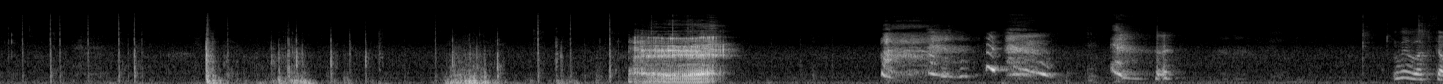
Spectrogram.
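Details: Two girls burping on purpose: several loud, drawn-out burps with short gaps and quiet room noise; repeated belching.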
